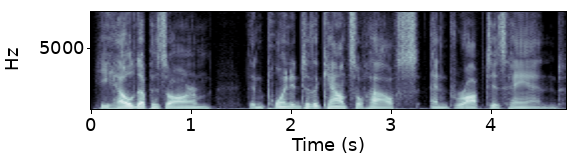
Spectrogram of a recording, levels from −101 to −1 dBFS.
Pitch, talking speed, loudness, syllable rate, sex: 100 Hz, 190 wpm, -20 LUFS, 4.5 syllables/s, male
